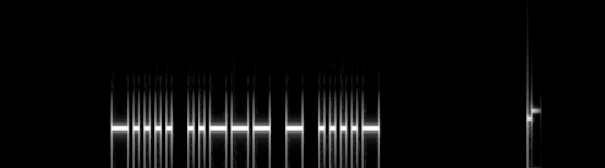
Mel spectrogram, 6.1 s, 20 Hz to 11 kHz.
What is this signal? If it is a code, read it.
Morse code, heard as a keyed tone, about 22 wpm, 700 Hz. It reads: 62T4
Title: Common Cut Numbers - 4-Digit 22wpm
